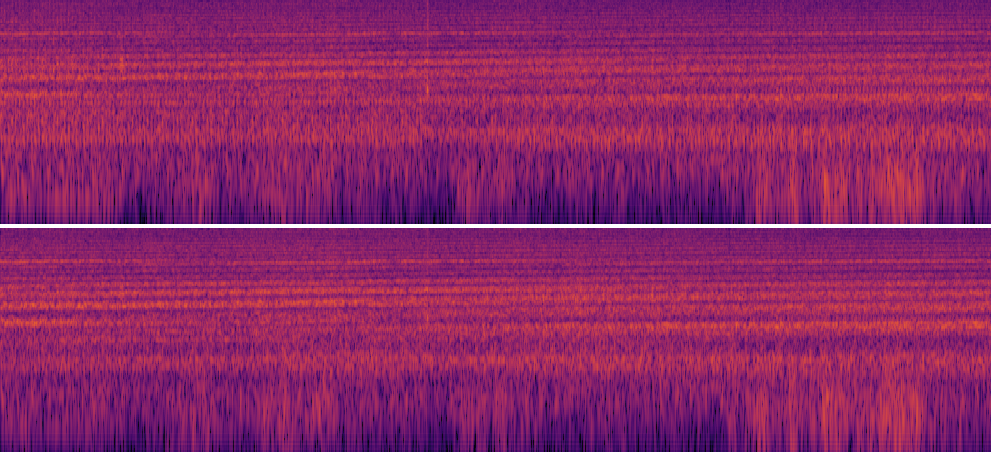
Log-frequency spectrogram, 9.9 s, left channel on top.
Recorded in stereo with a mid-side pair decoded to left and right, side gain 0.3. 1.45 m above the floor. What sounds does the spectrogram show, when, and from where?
0.0 s a drone: 20° right; by 9.9 s 15° right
